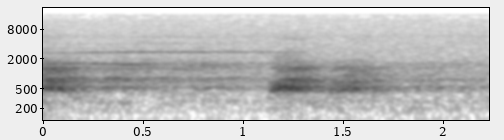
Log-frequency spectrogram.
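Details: A dog barking in the night: after a quiet stretch with a faint steady tone, one loud rough bark and a softer trailing second bark.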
